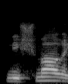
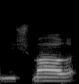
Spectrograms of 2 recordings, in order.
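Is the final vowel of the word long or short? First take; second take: short; long. First: The final vowel is short. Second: The final vowel is long. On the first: He was kept, in the past. "That short vowel is kept in the perfect" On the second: Being kept, as a participle. "the long vowel"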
